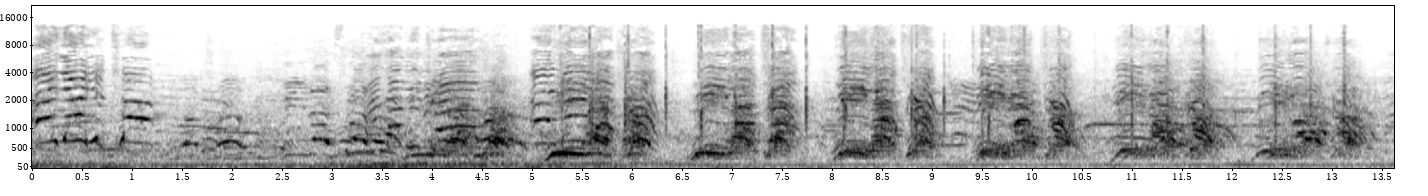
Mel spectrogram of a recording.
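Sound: crowd cheering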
